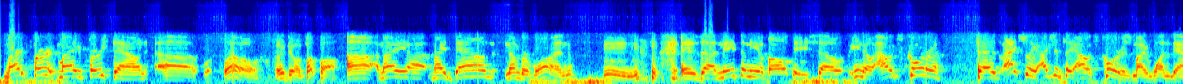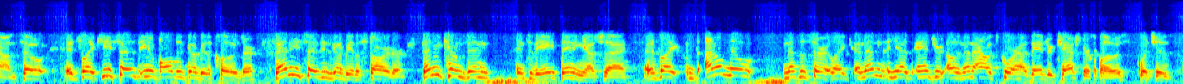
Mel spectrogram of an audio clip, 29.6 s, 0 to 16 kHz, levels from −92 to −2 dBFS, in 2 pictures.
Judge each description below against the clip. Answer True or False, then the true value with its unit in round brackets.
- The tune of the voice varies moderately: False (7.8 semitones)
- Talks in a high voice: True (230 Hz)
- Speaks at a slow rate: False (185 wpm)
